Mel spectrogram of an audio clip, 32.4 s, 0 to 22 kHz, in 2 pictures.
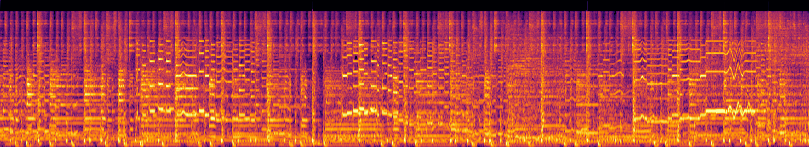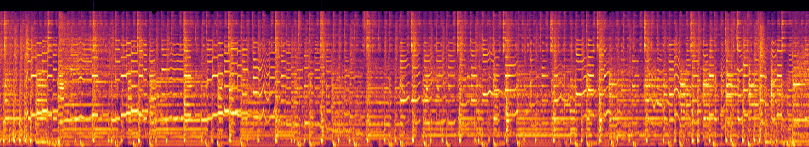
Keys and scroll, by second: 6.3-7.2 typing, 10.1 super+d, 12.0 BackSpace, 14.7 BackSpace, 20.5-21.4 typing, 27.6 super+d.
